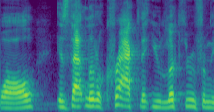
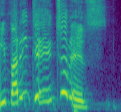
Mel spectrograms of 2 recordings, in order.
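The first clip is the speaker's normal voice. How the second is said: put-on, very high German woman's voice and accent; 11 semitones higher, 4 dB louder than usual. After saying they can do it, the speaker performs a German female voice. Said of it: "I can do a very good German female voice".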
